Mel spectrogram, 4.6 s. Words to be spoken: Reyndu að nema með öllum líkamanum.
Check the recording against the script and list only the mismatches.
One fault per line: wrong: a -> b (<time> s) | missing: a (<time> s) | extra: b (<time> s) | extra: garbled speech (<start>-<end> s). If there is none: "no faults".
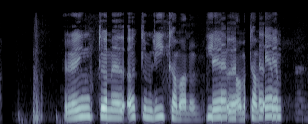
missing: að nema (1.6 s)
extra: garbled speech (3.1-4.2 s)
